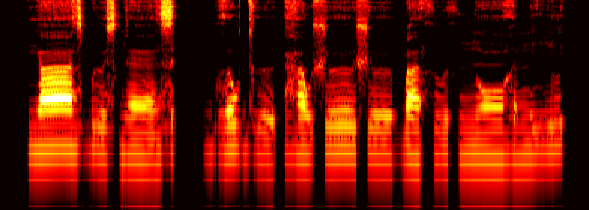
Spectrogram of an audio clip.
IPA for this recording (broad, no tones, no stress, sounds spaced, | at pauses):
j ãː z ɓ ʏː z ɡ ɛ̃ː z | bʱ ə w dʱ ʏ | ɦ ã w ʃ øː ʃ øː ɓ ã θ β ʏ θ ɲ õː ɦ ə n i l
